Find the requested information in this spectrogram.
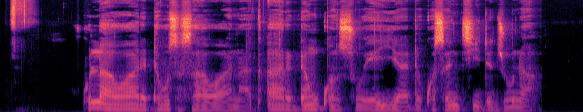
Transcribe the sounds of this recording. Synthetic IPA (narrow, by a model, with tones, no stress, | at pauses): kʷʊ˦laː˨waː˦da˨ta˦wsɐ˨saː˦waː˦naː˨kʼaː˦ɽa˨dɐ˦ŋkʷʼɐ˨nsoː˨jɐ˦jːaː˨da˨kʷʊ˦sɐ˦nt͡ʃiː˨da˨d͡ʒuː˦naː˦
